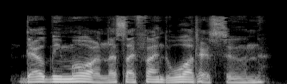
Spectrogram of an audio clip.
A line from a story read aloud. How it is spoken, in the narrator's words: growled the Cimmerian, his short store of patience about exhausted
